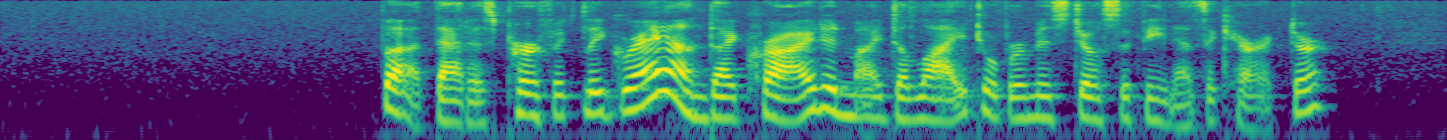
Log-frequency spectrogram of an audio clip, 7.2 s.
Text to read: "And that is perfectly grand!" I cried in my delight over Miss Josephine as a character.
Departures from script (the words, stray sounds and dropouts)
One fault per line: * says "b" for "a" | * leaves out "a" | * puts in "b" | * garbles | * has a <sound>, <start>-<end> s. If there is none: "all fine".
* says "But" for "And"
